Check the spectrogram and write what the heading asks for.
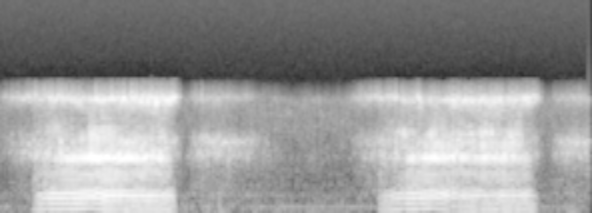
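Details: Adult man snoring: two long, loud, rattling snores on the in-breath, each about a second and a half, with a quieter breath out between; someone tells him he's snoring.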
